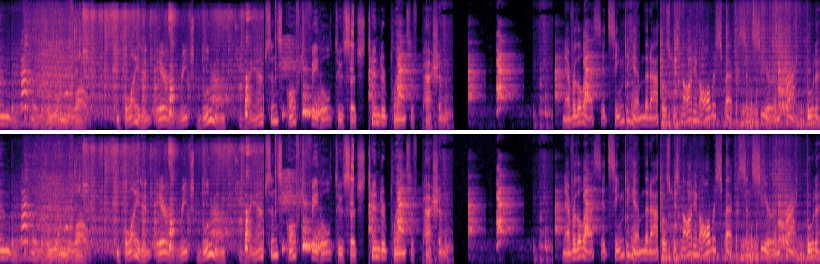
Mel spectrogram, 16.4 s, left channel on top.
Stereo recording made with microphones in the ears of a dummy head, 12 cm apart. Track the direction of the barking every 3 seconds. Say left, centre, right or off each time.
left, centre, centre, left, left, left.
